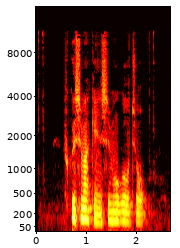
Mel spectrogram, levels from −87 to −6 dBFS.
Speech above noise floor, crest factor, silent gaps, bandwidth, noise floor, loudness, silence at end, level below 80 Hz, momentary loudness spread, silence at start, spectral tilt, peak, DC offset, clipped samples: 29 dB; 22 dB; none; 11.5 kHz; -51 dBFS; -23 LUFS; 0.5 s; -50 dBFS; 13 LU; 0.55 s; -5.5 dB/octave; -4 dBFS; under 0.1%; under 0.1%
